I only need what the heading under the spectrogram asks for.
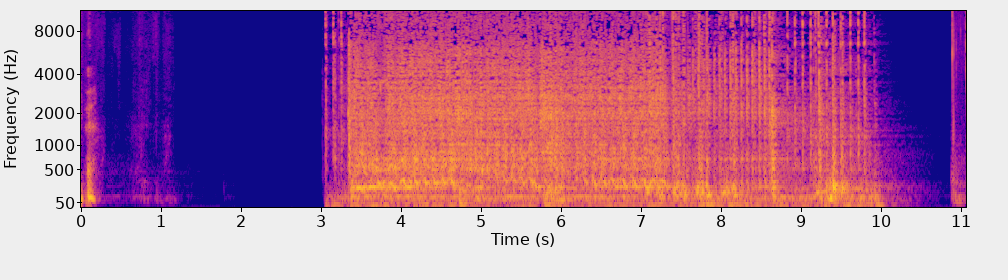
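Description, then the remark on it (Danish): A car engine cranks in a long, loud, rattling burst for several seconds without catching, then cuts off. A faint voice is briefly heard before it. “Min bil kan ikke starte.”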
